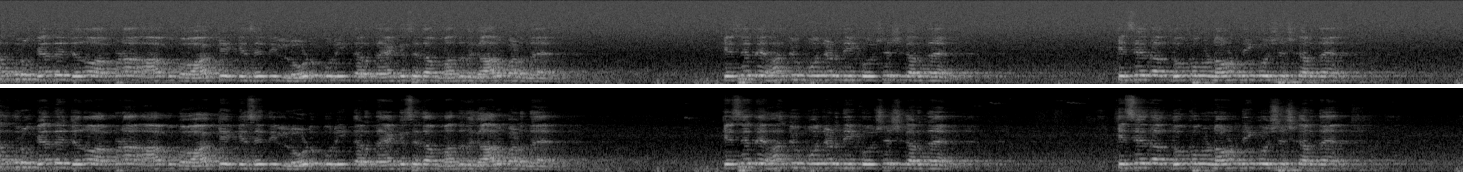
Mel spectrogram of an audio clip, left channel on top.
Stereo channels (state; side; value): noise; left; hiss, 3 dB below the sound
